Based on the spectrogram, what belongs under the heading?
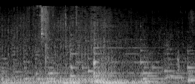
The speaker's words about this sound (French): C'est bien. Parapluie, tu te replies.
